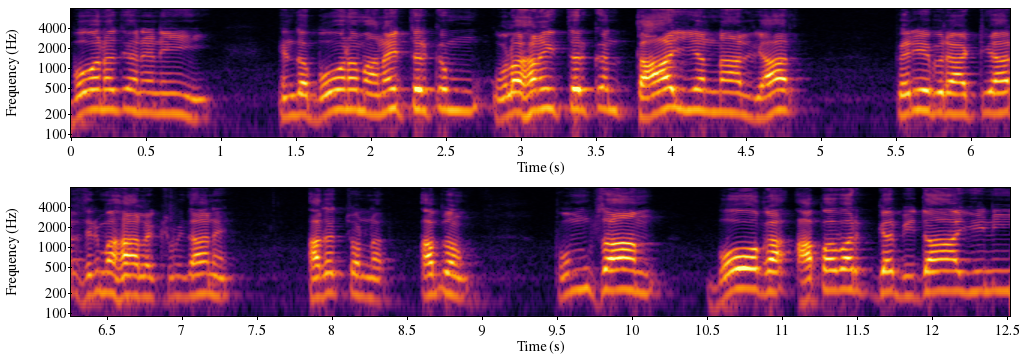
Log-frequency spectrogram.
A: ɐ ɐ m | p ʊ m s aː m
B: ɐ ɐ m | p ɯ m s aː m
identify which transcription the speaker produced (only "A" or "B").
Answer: A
